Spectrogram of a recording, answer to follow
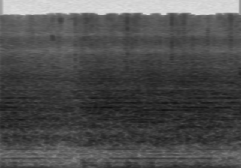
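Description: Steady arena crowd noise with music playing over the arena sound system, and a basketball being dribbled on the hardwood court.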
